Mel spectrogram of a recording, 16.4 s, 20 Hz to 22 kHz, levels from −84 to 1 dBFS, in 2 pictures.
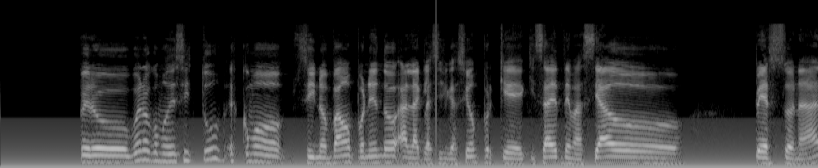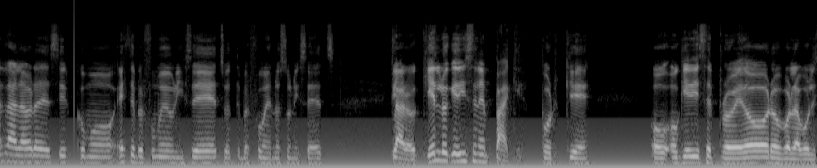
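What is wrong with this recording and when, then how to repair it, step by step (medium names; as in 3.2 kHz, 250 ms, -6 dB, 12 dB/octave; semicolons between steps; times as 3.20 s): buzz 50 Hz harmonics 24 -33 dBFS
4.36 s: pop -10 dBFS
8.92 s: pop -17 dBFS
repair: de-click; de-hum 50 Hz, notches 24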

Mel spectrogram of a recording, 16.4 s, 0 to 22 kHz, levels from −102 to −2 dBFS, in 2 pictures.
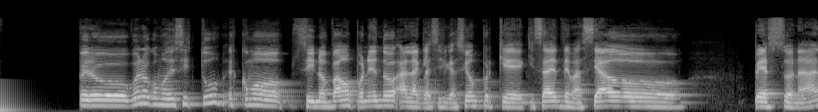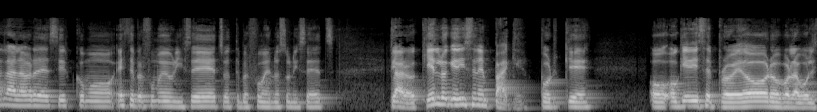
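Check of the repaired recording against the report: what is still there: nothing left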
